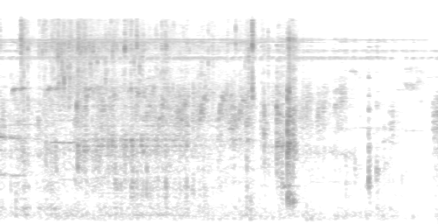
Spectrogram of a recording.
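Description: Faint sound of water being poured from a plastic bottle, with a couple of light knocks about two and a half to three seconds in.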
